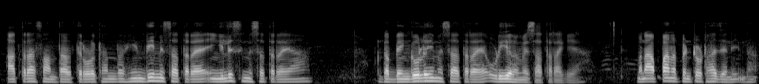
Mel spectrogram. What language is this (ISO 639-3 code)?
sat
